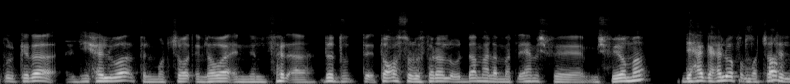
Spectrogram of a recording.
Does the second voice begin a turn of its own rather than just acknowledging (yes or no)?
no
